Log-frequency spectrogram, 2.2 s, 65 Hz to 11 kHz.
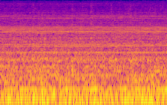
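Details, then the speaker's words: Chinese diesel air heater on setting 3 of 6, exhaust routed through a water bucket: constant low roar, no surging or popping, pipes starting to shake a little; burning evenly, running normally. "It's quite funny. The pipes are starting to shake a little bit."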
